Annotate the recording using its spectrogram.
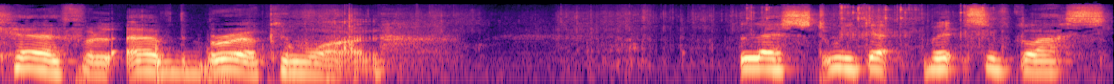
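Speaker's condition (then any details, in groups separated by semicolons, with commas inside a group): No condition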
